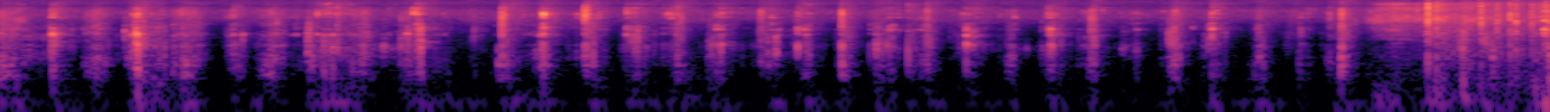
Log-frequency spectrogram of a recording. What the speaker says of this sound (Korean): 여기 먹을 때도 무화과가 아작아작 씹힙니다.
